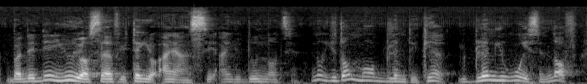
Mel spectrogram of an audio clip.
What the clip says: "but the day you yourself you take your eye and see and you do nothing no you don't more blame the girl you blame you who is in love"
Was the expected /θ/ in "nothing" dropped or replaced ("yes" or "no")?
yes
